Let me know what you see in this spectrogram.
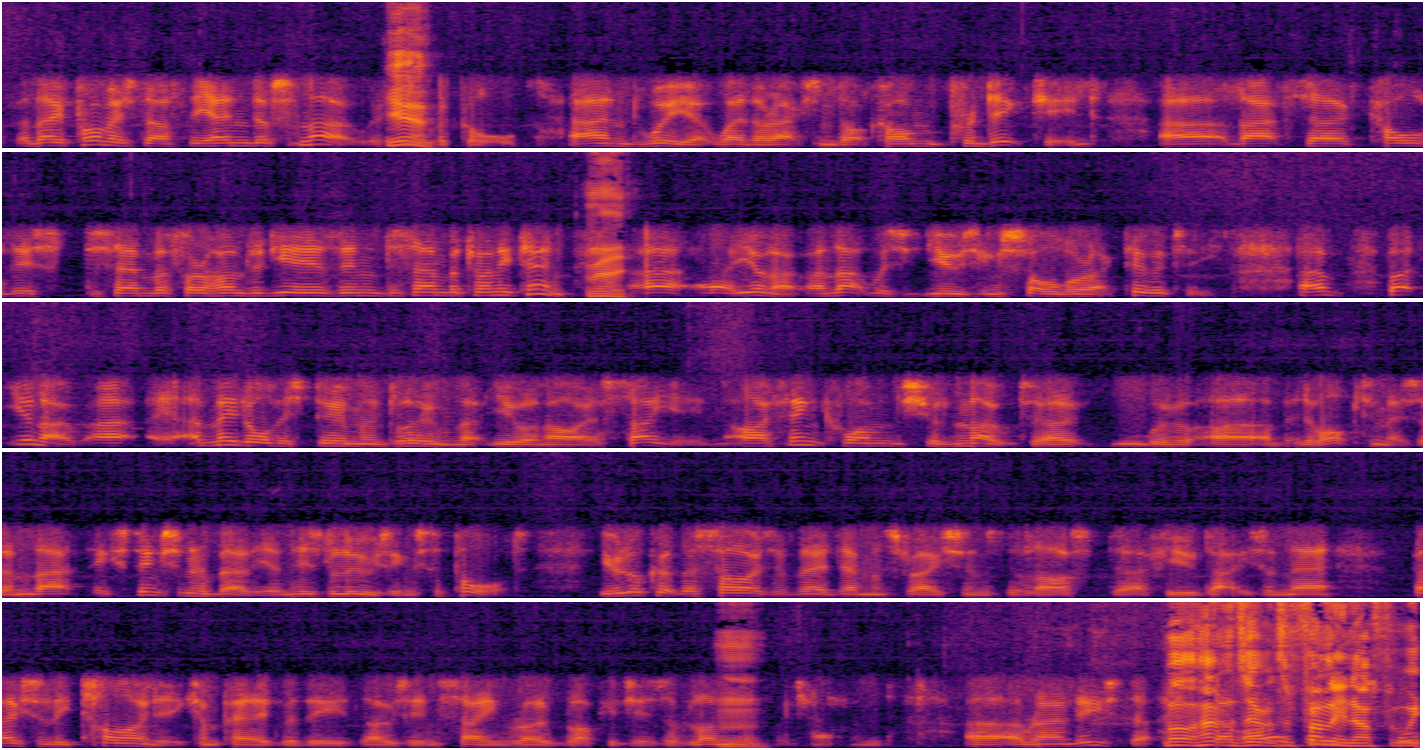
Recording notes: Joins the Independent Republic in the studio. Is on the phone.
